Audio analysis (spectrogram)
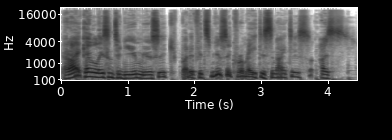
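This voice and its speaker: A man, a guest on a casual podcast, relaxed and given to chuckling as he talks. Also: sits high, fairly quick, creaky, husky, no room sound.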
